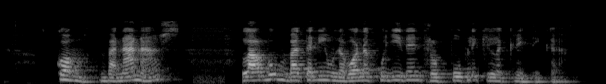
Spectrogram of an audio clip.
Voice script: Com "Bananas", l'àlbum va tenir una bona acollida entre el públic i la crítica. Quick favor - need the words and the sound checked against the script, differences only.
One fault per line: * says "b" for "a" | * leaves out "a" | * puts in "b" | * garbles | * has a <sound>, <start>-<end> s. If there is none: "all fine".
all fine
